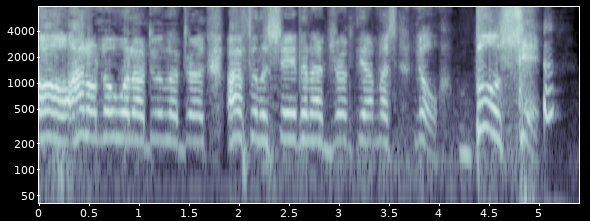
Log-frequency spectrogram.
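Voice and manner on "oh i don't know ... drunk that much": mocking put-on voice. Mocking another speaker's apology for drinking: mocking imitation of someone. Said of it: "You talking about".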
